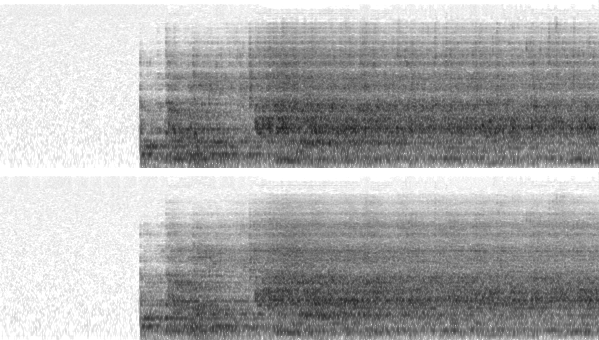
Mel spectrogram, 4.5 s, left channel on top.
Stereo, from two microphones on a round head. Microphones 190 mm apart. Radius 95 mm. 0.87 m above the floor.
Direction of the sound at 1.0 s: 30° left (ahead or behind).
